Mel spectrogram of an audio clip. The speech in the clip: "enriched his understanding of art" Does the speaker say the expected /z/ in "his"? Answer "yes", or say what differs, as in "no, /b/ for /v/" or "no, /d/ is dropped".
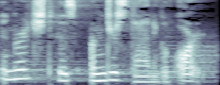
yes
